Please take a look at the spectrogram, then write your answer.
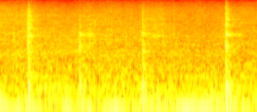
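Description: Garlic stirred into a roux in a pot, with four distinct scraping strokes of a utensil spaced about half a second apart over a low, quiet cooking hiss; no talking.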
